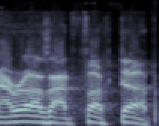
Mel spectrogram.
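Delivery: ordinary talk, nothing marked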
